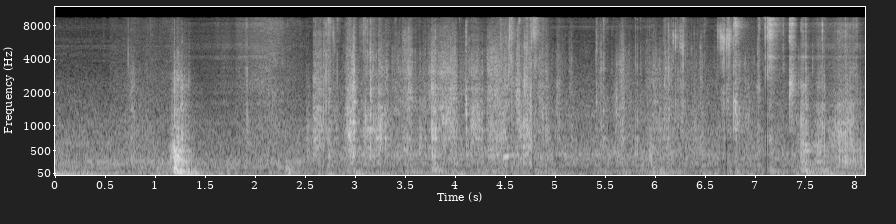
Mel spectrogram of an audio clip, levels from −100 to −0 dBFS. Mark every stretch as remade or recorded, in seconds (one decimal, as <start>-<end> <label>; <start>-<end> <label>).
0.0-1.3 recorded; 1.3-2.1 remade; 2.1-7.1 recorded; 7.1-8.1 remade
